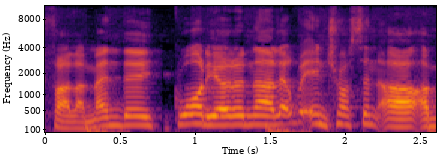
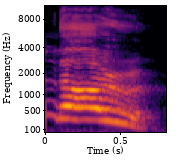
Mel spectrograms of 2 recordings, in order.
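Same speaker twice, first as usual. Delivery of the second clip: anguished shout; 9 semitones higher, 6 dB louder than usual. Real, not acted. Conceding a goal.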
